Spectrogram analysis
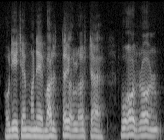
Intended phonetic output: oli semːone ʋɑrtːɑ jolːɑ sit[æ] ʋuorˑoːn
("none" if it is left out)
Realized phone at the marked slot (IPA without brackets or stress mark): æ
